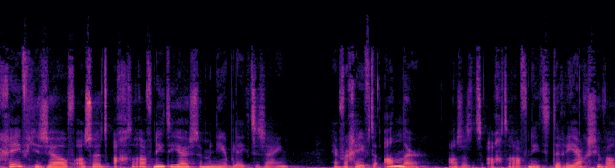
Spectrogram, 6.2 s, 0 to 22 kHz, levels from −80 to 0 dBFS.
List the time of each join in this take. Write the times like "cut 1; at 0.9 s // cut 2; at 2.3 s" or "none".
none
